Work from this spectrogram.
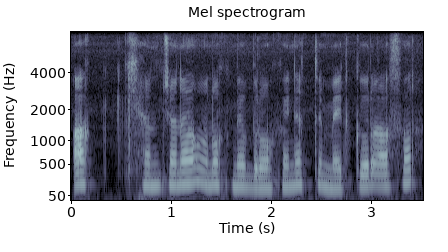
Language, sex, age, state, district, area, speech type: Kashmiri, male, 45-60, Jammu and Kashmir, Baramulla, rural, spontaneous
